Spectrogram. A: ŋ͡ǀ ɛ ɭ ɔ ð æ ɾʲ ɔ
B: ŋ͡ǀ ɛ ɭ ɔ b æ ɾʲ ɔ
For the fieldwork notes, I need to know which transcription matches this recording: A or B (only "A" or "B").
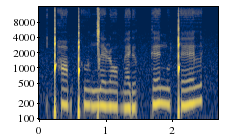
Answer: B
